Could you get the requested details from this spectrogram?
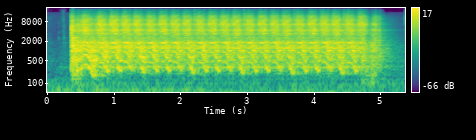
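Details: Mitsubishi forklift with no-start from bad distributor, cranking during spark test with plug wire on tester: five seconds of brisk even cranking, no firing; spark now present.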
